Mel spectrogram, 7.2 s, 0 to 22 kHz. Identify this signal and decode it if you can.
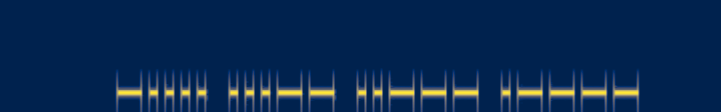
Morse code, heard as a keyed tone, about 15 wpm, 700 Hz. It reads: 6321
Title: Numbers - 4-Digit 15wpm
